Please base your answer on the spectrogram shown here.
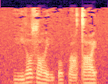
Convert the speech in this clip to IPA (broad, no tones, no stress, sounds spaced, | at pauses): i j y zˤ œ j i ʔ o p o tˤ e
